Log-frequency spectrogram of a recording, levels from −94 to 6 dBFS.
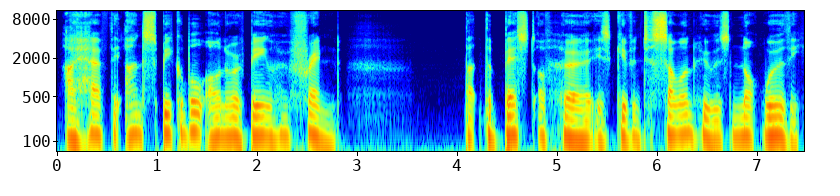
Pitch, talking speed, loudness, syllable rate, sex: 110 Hz, 175 wpm, -22 LUFS, 4.9 syllables/s, male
